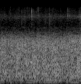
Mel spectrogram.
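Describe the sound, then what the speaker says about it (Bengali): Rain falls outside a house after a spell of hot weather, making a steady, even hiss throughout the short moment. "এই দেখো বৃষ্টি হচ্ছে, বুঝেছো? বৃষ্টি হচ্ছে, বৃষ্টি।"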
